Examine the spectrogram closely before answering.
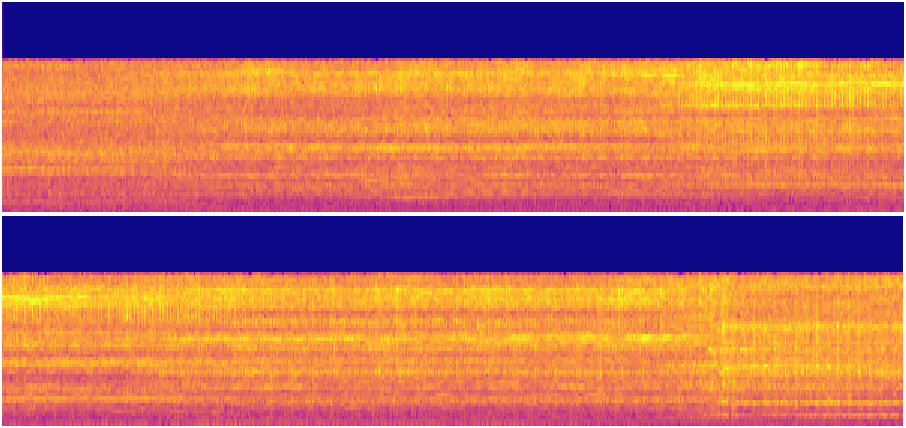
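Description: Benchtop bandsaw running steadily while resawing a block of curly mango wood, a steady whine with a cutting hiss. A deeper hum drops out about two seconds in and comes back near the end.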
